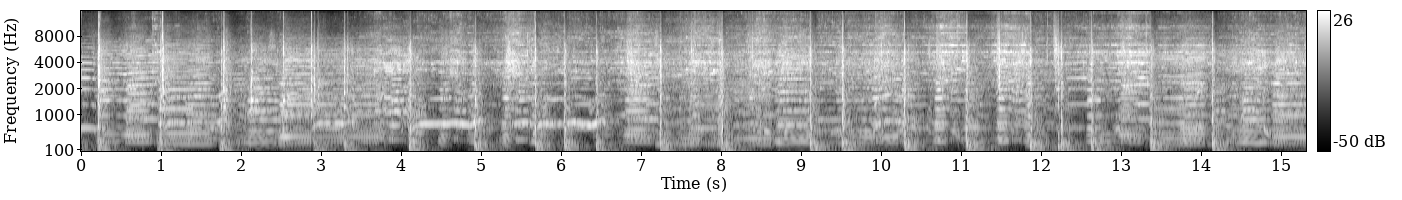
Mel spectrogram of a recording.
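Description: Border Morris band playing a folk dance tune: a sustained squeezebox-like melody over a steady beat of about two to three strikes a second from a drum and clacking wooden Morris sticks.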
